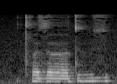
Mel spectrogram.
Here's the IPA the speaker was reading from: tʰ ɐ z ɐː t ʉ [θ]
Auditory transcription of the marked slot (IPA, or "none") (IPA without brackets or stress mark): z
